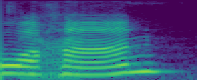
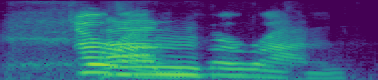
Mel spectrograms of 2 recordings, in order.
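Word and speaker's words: Zohran: No, it was it was I can't I don't know if I'm pronouncing Zhan or it was Zoran. One of the two. I'm so sorry. Zoran Zoran.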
